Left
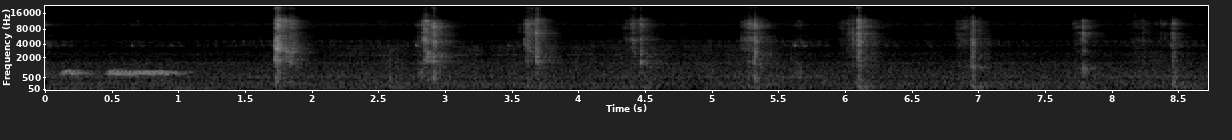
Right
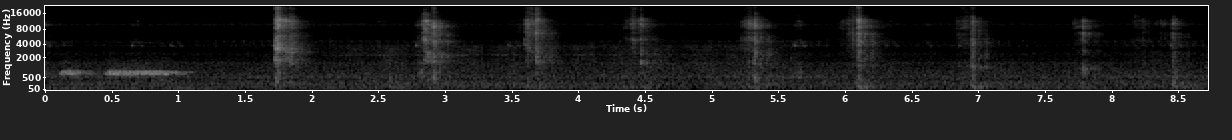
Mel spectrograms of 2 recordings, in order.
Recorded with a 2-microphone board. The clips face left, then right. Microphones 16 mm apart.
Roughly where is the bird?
Right.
